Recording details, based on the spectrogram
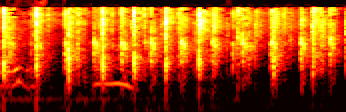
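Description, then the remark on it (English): A small group claps their hands in a brisk, uneven burst of sharp, loud claps that continues steadily for a couple of seconds, with a faint whooping voice briefly rising underneath. “Aftergame, you've officially got the clap.”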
